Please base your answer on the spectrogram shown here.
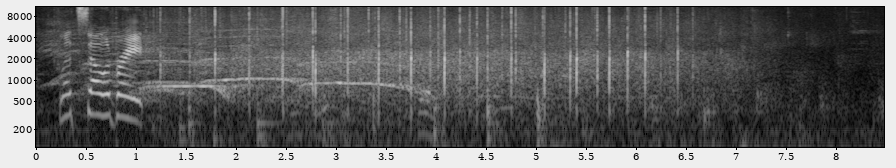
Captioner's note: cheering & Applause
